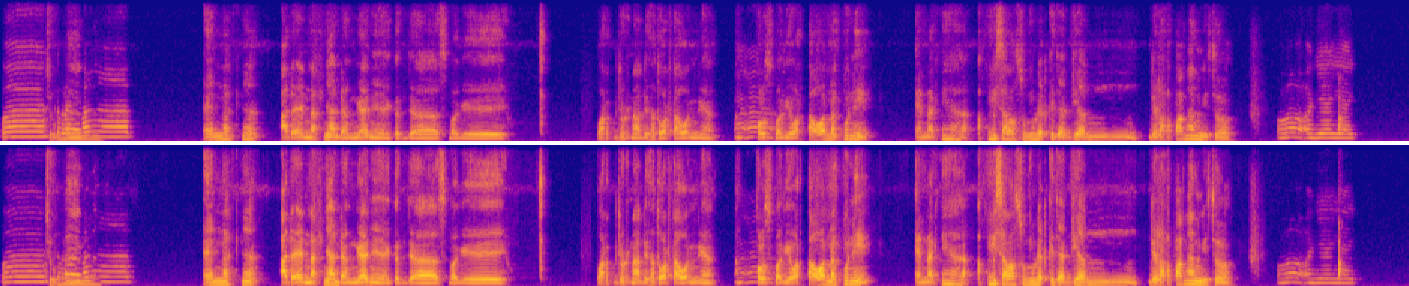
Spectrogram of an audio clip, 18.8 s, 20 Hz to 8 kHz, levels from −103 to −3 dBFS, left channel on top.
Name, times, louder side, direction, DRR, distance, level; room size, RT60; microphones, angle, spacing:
voice 1, 0.0-1.7 9.8-10.5 17.0-18.0, left 4 dB, 30° left, 0.6 m, -32 dB
voice 2, 0.6-1.3 2.7-3.4 3.7-6.8 8.0-9.5 10.1-11.6 12.2-16.4 16.7-16.8, right 5 dB, 55° right, 0.5 m, -23 dB
3.4 x 2.7 x 4.3 m
head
